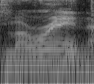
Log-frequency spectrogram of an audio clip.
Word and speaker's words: Marin: Excuse me, it's Marin. I think they pronounce it Marin out there, Marin County.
